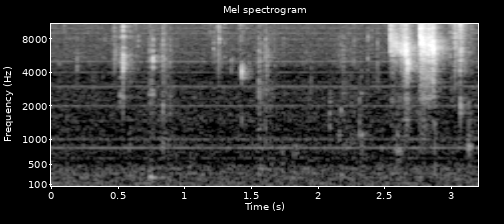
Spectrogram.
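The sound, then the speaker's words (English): Chewing a peanut M&M candy: faint, soft crunches and squishy bites, rising to a louder cluster of crisp crunches near the end, with no talking. “I'm tasting a peanut M&M right now.”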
